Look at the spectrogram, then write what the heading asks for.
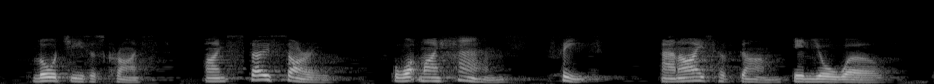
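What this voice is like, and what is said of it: Slow deliberate speech. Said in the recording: “say it slowly”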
